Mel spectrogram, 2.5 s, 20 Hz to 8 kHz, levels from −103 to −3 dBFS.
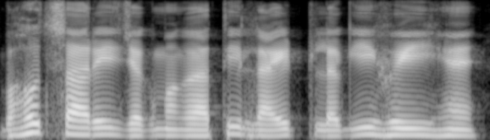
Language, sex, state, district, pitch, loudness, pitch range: Hindi, male, Jharkhand, Ranchi, 130 Hz, -17 LUFS, 125-145 Hz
